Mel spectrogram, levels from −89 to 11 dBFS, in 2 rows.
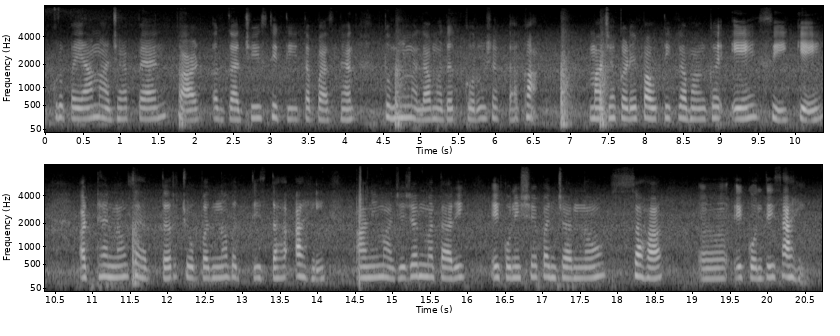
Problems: none marked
